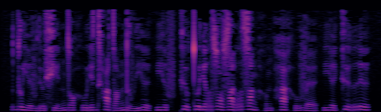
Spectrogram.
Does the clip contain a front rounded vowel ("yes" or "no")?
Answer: no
